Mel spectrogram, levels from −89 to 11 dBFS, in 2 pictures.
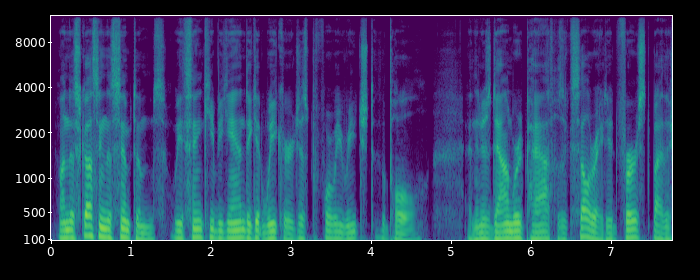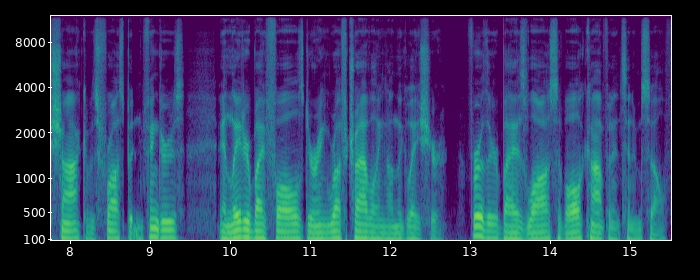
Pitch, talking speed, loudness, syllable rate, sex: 100 Hz, 195 wpm, -17 LUFS, 5.4 syllables/s, male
